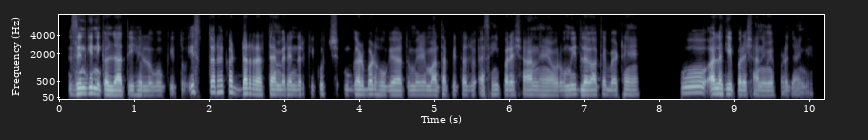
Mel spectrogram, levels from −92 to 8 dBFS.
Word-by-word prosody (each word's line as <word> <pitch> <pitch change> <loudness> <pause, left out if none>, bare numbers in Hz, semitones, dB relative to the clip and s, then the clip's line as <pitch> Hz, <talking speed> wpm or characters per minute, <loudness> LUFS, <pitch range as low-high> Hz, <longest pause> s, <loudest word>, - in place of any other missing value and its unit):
ज़िंदगी 145 +4 +5
निकल 130 -5 +5
जाती 115 +1 +4
है 115 0 -3
लोगों 110 0 -6
की। - - -10
तो - - -14
इस 185 - -2
तरह 175 +1 +3
का 180 - +5
डर 145 +2 +4
रहता 125 -1 +2
है - - +3
मेरे 120 0 -1
अंदर 120 0 -4
की - - -15
कुछ 130 - -10 0.2
गड़बड़ 125 +1 +2
हो 115 -1 -5
गया 115 0 0
तो 115 - -14
मेरे 115 0 -4
माता-पिता 120 0 -4
जो 115 - -9
ऐसे 115 +2 -5
ही 125 - -5
परेशान 120 -1 0
है 115 0 -3
और 110 +1 -4
उम्मीद 120 +2 -3
लगा 115 0 +4
के - - -4
बैठे 120 +2 -5
हैं 120 -1 -5 0.6
वो 165 +2 +2 0.2
अलग 135 -1 +4
ही 135 - +3
परेशानी 115 -2 -2
में 110 0 -2
पड़ - - -8
जाएँगे। - - -12
120 Hz, 240 wpm, -30 LUFS, 115-130 Hz, 0.6 s, ज़िंदगी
